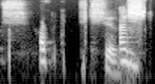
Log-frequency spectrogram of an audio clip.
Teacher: जबान के बीच उसके मुकाबिल ऊपर के तालू से शीन अदा होता है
